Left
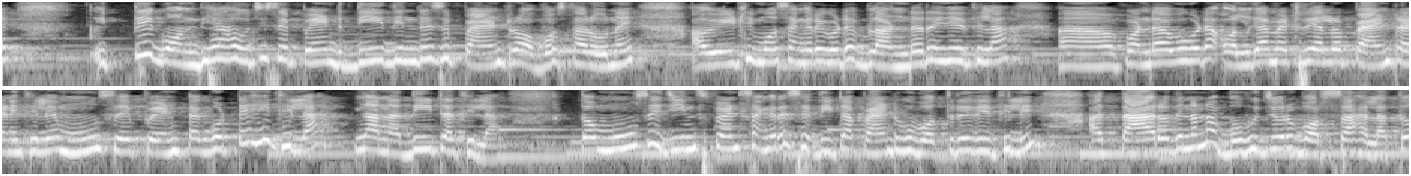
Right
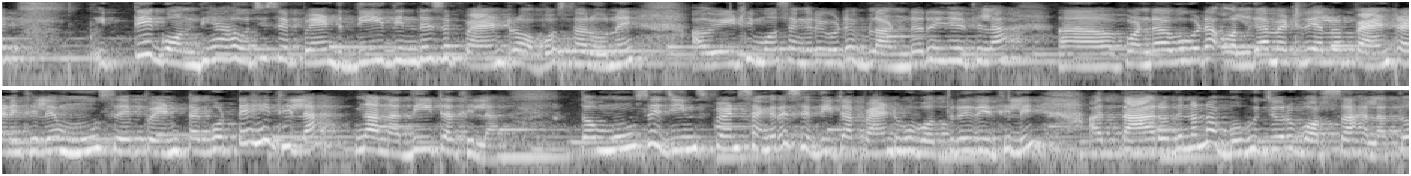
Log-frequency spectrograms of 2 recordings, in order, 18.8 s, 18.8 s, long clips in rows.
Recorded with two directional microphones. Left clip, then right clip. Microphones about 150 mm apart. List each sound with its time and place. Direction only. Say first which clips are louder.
0.9 s a woman's voice: left 6 dB; 40° left (ahead or behind)
9.8 s a woman's voice: left 5 dB; 15° left (ahead or behind)
10.2 s a woman's voice: left 5 dB; 30° left (ahead or behind)
13.2 s a woman's voice: left 6 dB; 20° left (ahead or behind)
16.6 s a woman's voice: left 7 dB; 45° left (ahead or behind)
